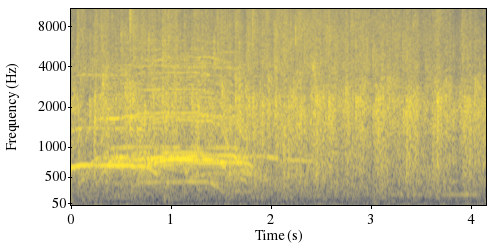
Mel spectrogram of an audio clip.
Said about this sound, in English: Those of you who think so, clap. Those of you who disagree with the asshole clapping to your left, make some noise.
